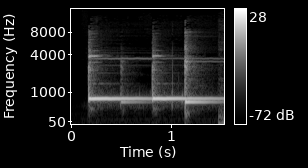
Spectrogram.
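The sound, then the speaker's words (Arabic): Doorbell ringing: a few bright, clear chime tones strike in quick succession, each ringing on and fading slightly. No voices accompany them. “دق جرس الباب”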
